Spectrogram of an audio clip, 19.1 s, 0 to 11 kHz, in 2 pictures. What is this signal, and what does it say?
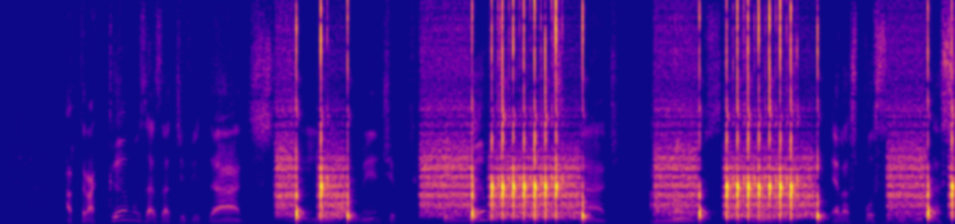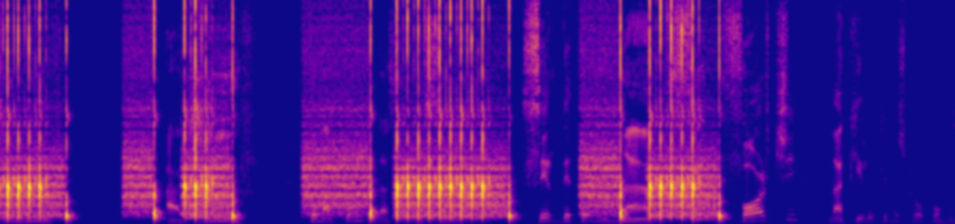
Pulse dialling, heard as a rotary dial, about 9 pulses a second, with speech in Portuguese. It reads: 1 7 7 5 3 9 5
